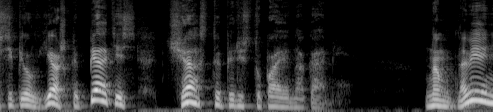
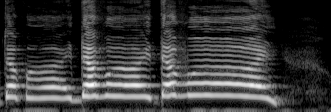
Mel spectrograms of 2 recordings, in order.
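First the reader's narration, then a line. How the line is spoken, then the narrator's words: High-pitched shout. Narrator (Russian): закричал тонким голосом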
